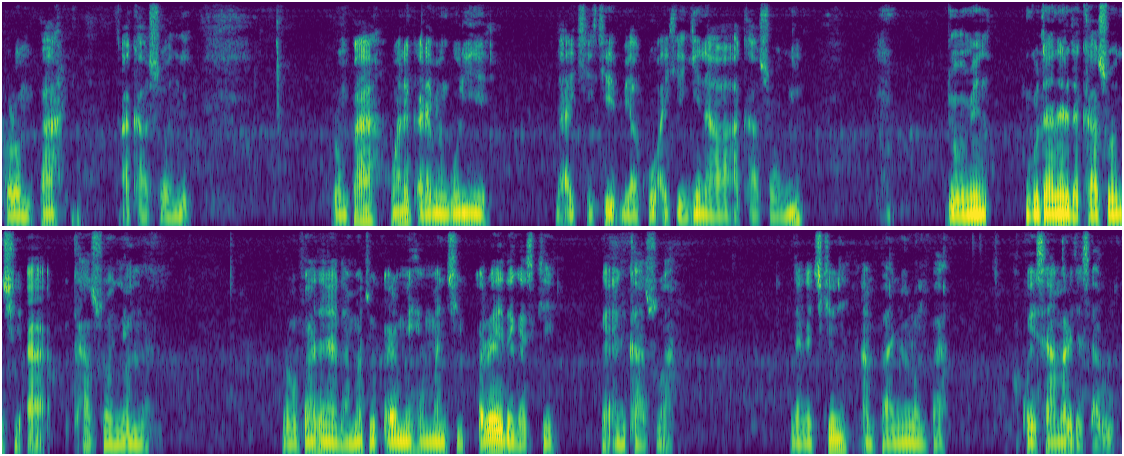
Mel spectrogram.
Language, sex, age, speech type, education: Hausa, male, 15-29, spontaneous, tertiary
